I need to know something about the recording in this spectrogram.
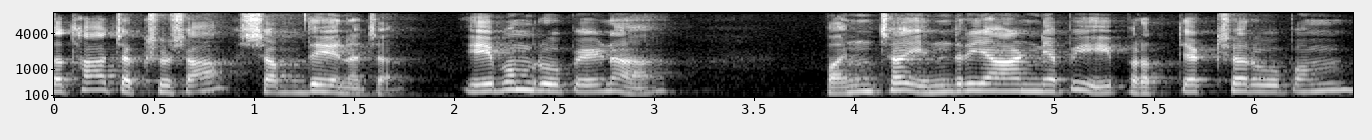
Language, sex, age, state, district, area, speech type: Sanskrit, male, 18-30, Karnataka, Uttara Kannada, rural, spontaneous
